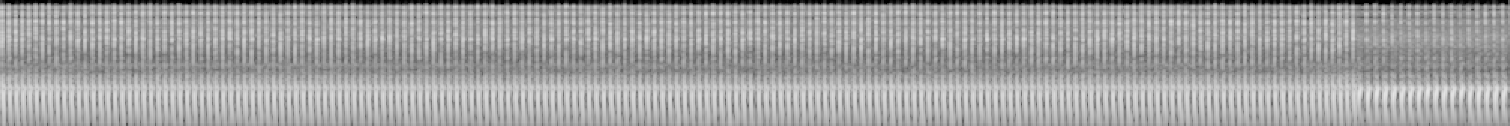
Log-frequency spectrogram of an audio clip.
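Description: A small engine idles close by with a steady, rapid putter.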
